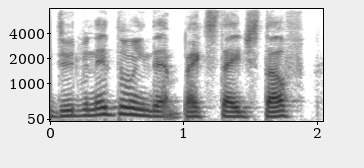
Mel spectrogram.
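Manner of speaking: normal talking voice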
